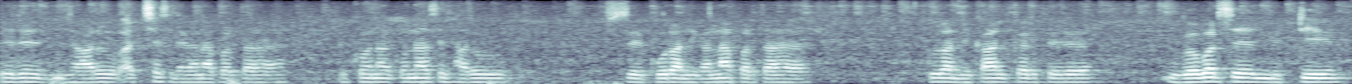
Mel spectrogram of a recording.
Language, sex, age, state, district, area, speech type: Urdu, male, 18-30, Bihar, Saharsa, rural, spontaneous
